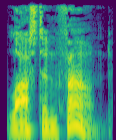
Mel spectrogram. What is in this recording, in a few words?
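"lost-and-found", British English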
